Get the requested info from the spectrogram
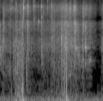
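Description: Handling noise as a bag and a phone are shifted about on a bus seat: light metallic jingling and two short thumps, the second almost a second after the first, over the steady low rumble of the bus.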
